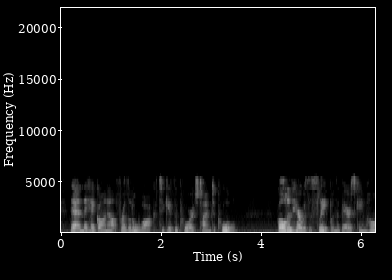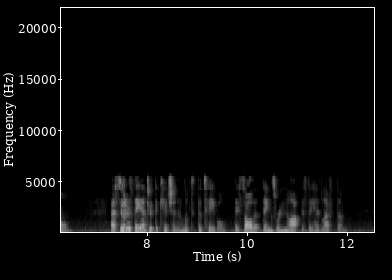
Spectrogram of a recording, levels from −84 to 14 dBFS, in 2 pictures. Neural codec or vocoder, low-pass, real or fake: none; 5.4 kHz; real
